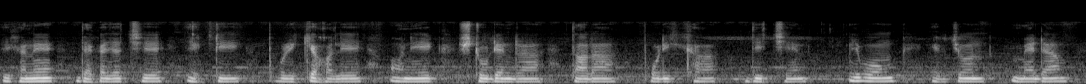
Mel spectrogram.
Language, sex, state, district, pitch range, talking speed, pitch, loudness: Bengali, male, West Bengal, Kolkata, 135-145 Hz, 90 wpm, 140 Hz, -19 LUFS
